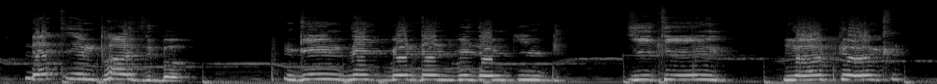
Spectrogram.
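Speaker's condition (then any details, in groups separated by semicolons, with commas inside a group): Cerebral palsy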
